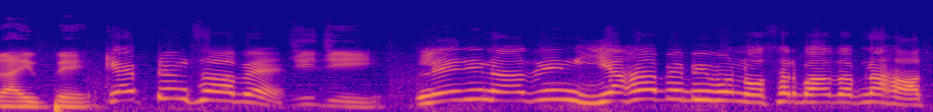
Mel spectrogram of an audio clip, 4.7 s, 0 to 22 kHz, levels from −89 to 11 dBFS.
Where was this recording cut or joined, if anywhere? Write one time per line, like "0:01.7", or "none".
none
